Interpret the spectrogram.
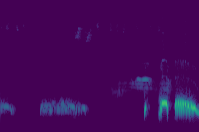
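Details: Decoy spotted dove urging and cooing to lure wild doves. Soft, hoarse drawn-out notes separated by silence build to loud, arched, throaty coos at the end.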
